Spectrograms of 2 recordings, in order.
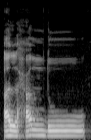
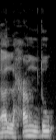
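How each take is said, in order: First: The final vowel is drawn out and long. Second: The final vowel is said quickly and short. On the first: The speaker calls it wrong. "अगर हम पेश को खींचेंगे अल्हम्दु, ये गलत हो गया" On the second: The speaker calls it right. "पेश को जो है जल्दी पढ़ते हैं, जैसे अल्हम्दु एक सेकंड भी नहीं लगता"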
